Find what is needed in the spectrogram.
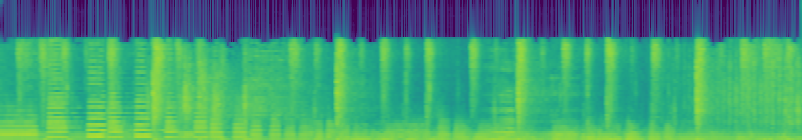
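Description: Jazz brass ensemble playing: trumpets and trombones sound together over a drum kit and a strong low bass line.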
